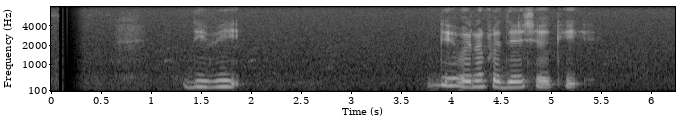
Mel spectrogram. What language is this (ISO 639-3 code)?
sin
